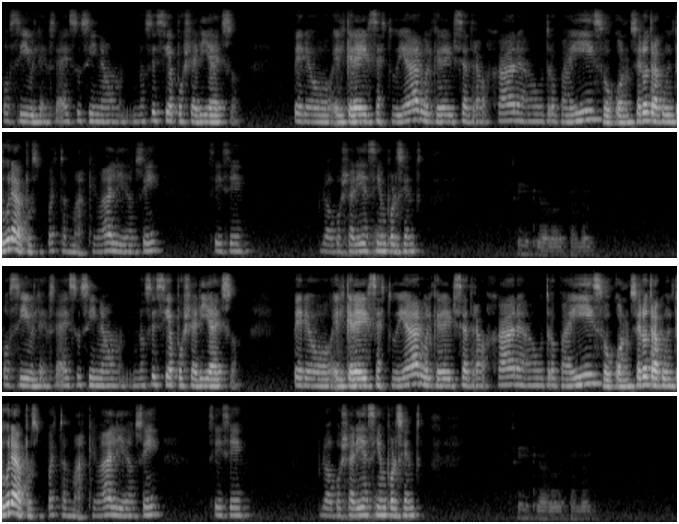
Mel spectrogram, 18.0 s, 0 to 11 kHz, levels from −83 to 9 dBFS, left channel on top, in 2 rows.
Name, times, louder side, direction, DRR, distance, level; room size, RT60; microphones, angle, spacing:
voice 1, 0.0-3.2 3.9-11.1 11.8-12.3 13.2-14.5, right 3 dB, 40° right, 0.6 m, -29 dB
voice 2, 13.5-14.5 15.9-16.9, left 1 dB, 10° right, 1.0 m, -51 dB
7.7 x 3.2 x 3.9 m
head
